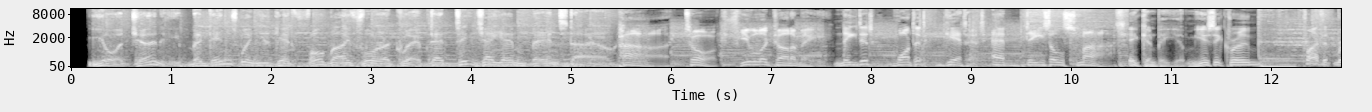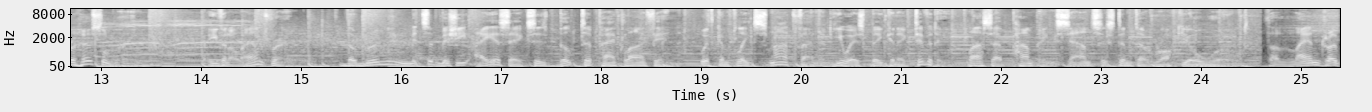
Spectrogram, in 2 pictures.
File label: english australian automotive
